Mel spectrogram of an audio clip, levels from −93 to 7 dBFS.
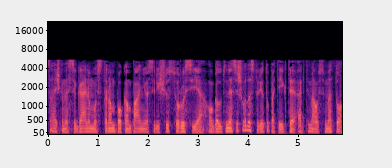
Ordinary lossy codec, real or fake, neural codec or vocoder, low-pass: MP3, 32 kbps; real; none; 5.4 kHz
